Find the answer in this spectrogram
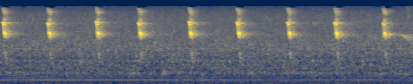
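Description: An Eastern chipmunk gives sharp, high chips, repeated steadily about twice a second.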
